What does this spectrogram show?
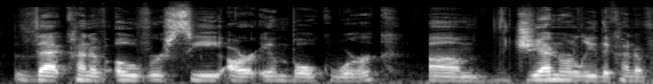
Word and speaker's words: Imbolc: So we have Imbolc is how this is pronounced.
